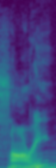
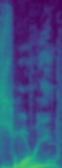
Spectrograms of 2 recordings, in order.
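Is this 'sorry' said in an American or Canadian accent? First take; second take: American; Canadian. First: The O is open and unrounded. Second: The O is rounded with a W-like glide. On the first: "the American so- sorry is kind of like an open O" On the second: "the Canadian accent means that there's a W in this"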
